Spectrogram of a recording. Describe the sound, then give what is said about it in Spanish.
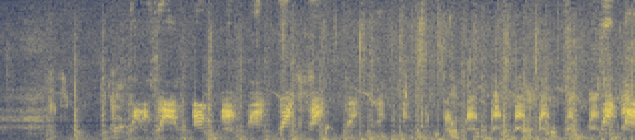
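A flock of ducks quacking steadily, many overlapping nasal calls in quick, uneven bursts, fairly loud, continuing throughout with no pause. “Pero tuve un sueño donde yo volaba detrás de una bandada de patos.”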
